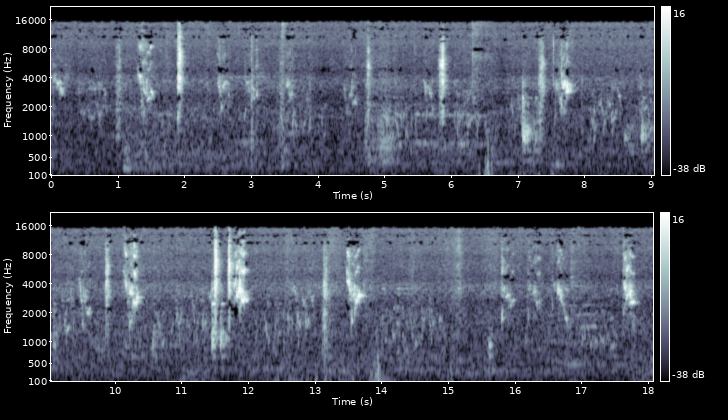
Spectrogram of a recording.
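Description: Budgerigars chirping and chattering in short, irregular calls, with a louder cluster of calls about two-thirds of the way through.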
